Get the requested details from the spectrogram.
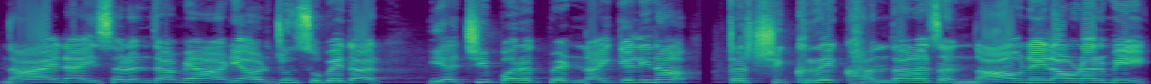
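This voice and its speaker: An enraged, powerful man blustering threats across a courtroom. A woman narrator reads him in her own fairly high voice, with little change. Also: steady tone, normal speed, a bit bright, lightly acted. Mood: threatening.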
